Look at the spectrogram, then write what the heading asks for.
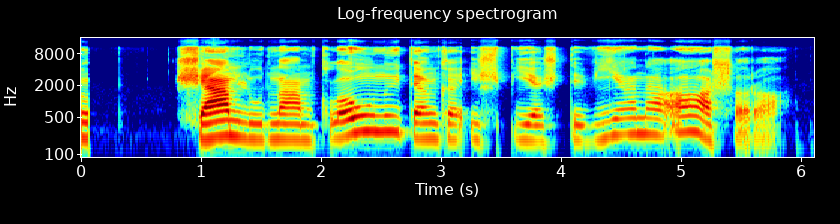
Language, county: Lithuanian, Vilnius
